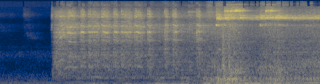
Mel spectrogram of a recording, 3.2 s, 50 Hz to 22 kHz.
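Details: 1988 Kawasaki KLR650 single, first start after about five years stored in a shed, fuse replaced and spark confirmed; silence, then a quick catch and it fires into a rough, rising idle that settles steadily; starts and runs fine.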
